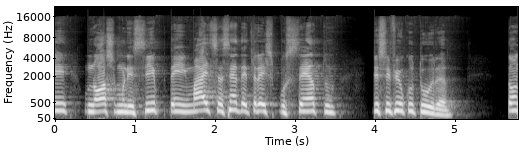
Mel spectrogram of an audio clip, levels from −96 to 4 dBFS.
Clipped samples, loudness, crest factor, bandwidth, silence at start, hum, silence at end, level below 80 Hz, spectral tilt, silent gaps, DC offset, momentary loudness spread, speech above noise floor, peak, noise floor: under 0.1%; -11 LUFS; 10 dB; 16 kHz; 0 s; none; 0 s; -54 dBFS; -5.5 dB/octave; none; under 0.1%; 6 LU; 56 dB; 0 dBFS; -66 dBFS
